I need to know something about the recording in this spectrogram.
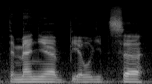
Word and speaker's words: Nemanja Bjelica: Nemensa Bjelica? Nemanja Bjelica.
